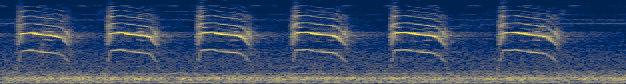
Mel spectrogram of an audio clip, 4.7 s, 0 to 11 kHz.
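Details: Red-shouldered hawk on a perch calling territorially at rival hawks: six strident, descending screams in a steady series, about 83 per minute. Each note is rich and harsh and slides downward, with quiet ambient hiss between calls.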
